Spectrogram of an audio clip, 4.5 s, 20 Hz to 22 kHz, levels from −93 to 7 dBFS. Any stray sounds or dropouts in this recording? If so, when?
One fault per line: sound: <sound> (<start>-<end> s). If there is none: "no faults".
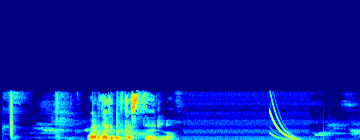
sound: chirp (3.4-3.8 s)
